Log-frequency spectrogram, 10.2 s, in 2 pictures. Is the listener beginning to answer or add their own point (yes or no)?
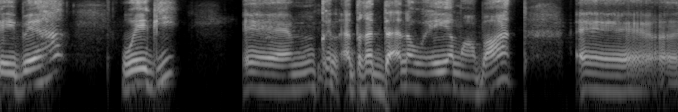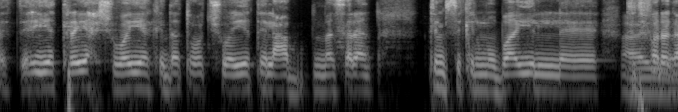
yes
